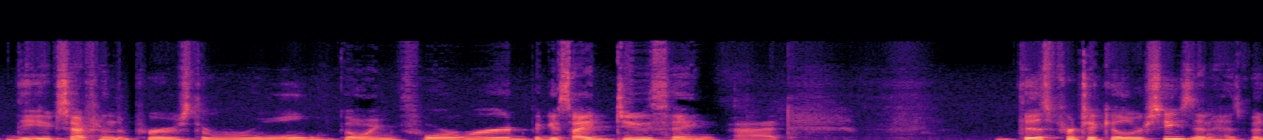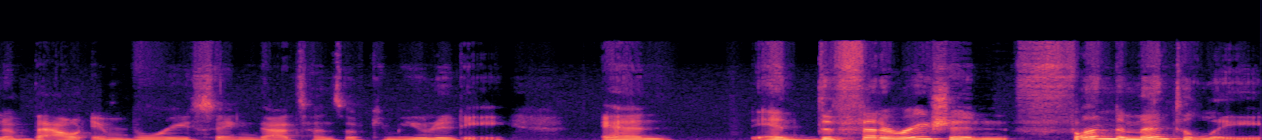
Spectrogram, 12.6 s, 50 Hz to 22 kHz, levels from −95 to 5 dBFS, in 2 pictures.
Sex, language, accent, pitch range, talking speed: female, English, American, 150-200 Hz, 140 wpm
